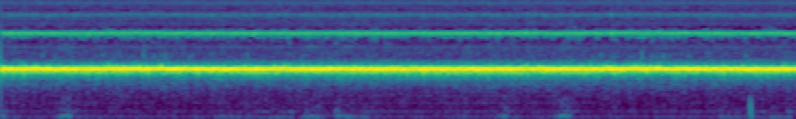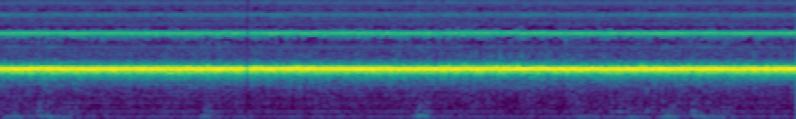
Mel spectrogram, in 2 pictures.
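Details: Continuous mole cricket trill, played to lure mole crickets, sounds as a flat, droning buzz that never pauses or changes pitch, with soft scattered low knocks and one brief click beneath.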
